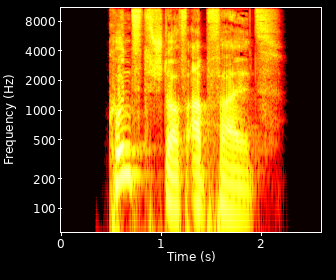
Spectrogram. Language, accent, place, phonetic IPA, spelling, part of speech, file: German, Germany, Berlin, [ˈkʊnstʃtɔfˌʔapfals], Kunststoffabfalls, noun, De-Kunststoffabfalls.ogg
- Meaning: genitive singular of Kunststoffabfall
